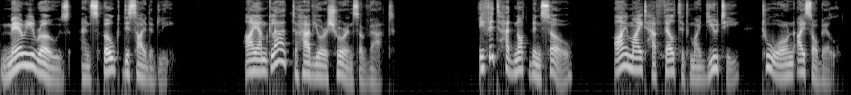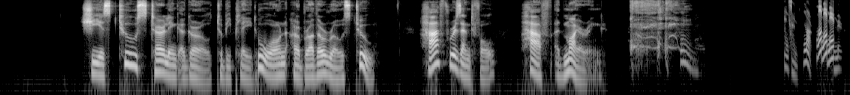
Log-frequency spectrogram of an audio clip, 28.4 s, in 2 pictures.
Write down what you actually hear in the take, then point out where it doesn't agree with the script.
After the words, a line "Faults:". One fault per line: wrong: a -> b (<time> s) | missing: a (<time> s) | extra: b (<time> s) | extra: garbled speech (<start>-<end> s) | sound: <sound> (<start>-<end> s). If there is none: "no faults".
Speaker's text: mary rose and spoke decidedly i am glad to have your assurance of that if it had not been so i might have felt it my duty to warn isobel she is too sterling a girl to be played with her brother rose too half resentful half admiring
mary rose and spoke decidedly i am glad to have your assurance of that if it had not been so i might have felt it my duty to warn isobel she is too sterling a girl to be played warn her brother rose too half resentful half admiring
Faults:
wrong: with -> warn (18.5 s)
sound: cough (24.6-26.0 s)
sound: chirp (27.2-28.2 s)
